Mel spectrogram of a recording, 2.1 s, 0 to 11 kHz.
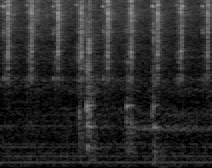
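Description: Clockwork movement of a Sargent & Greenleaf Model #4 bank time lock ticking quickly and steadily, about four or five ticks a second. Over it come a few brass-on-brass scraping clunks from the safe boltwork as its handle is worked, a little under a second in and again around a second and a half in.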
